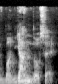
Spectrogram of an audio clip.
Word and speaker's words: bañándose: bañando in this case, it creates an accent mark that provides a stress on that syllable here. So you have bañándose.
